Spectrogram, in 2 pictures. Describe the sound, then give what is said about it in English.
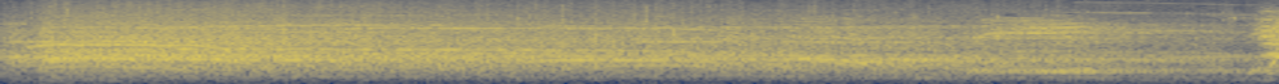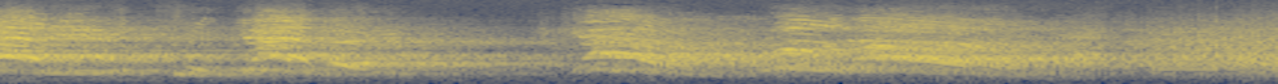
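A crowd in a hall applauds and cheers, with steady clapping throughout and several loud whoops and shouts bursting out in the second half. “The cheerleaders jump up and down and lead the applause excitedly.”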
